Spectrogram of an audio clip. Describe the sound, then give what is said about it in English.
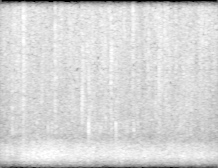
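Steady rain falls in a continuous, even hiss, with scattered brighter drops pattering through it. No voices, just the constant wash of rainfall. “Now, today, we talk about something found everywhere in the world, rain.”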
